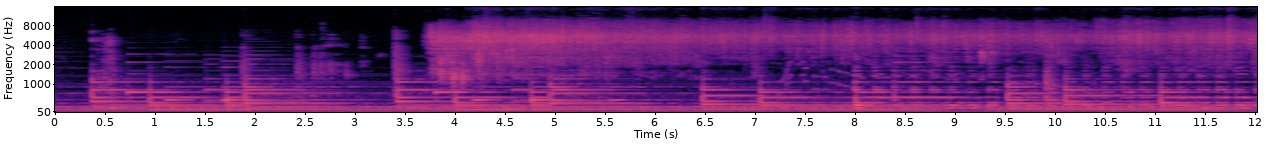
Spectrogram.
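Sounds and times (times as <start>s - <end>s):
light background music: 0.0s - 12.0s
egg sizzling in waffle iron: 3.7s - 12.0s.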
